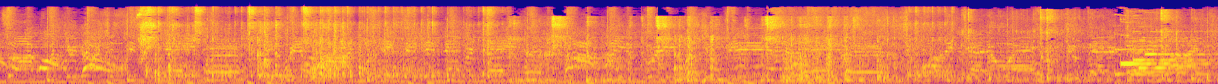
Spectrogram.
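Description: Rock background music with drums and a steady beat.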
